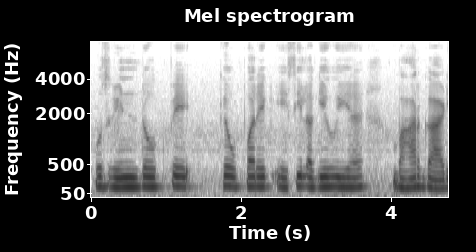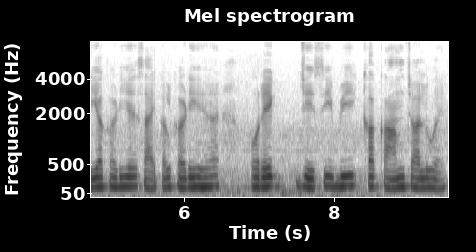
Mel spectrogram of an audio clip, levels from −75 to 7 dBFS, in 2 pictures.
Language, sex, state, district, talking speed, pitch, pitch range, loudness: Hindi, male, Bihar, Saran, 145 wpm, 140 Hz, 135-145 Hz, -18 LUFS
